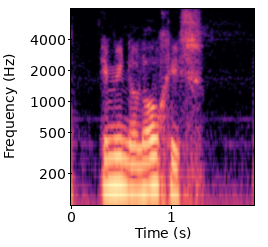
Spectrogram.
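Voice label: "immunologisch", Dutch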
